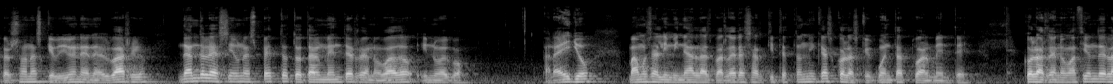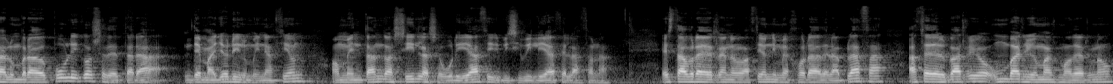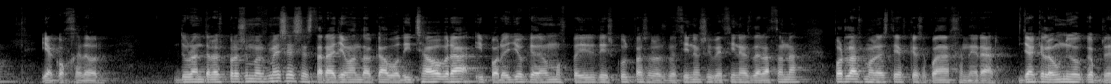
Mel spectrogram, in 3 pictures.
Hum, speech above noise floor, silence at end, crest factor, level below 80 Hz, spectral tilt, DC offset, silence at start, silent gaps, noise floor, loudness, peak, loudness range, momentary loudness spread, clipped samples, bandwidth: none; 27 dB; 0 s; 16 dB; -50 dBFS; -6 dB/octave; under 0.1%; 0 s; none; -47 dBFS; -20 LUFS; -4 dBFS; 3 LU; 8 LU; under 0.1%; 16 kHz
